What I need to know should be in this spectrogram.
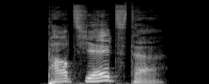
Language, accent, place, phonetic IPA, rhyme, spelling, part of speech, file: German, Germany, Berlin, [paʁˈt͡si̯ɛlstɐ], -ɛlstɐ, partiellster, adjective, De-partiellster.ogg
- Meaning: inflection of partiell: 1. strong/mixed nominative masculine singular superlative degree 2. strong genitive/dative feminine singular superlative degree 3. strong genitive plural superlative degree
